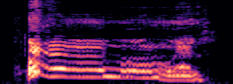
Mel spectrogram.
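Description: A husky-malamute cross dog making one long "talking" howl. It sweeps sharply up at the start, holds a steady pitch, then drops lower near the end.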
